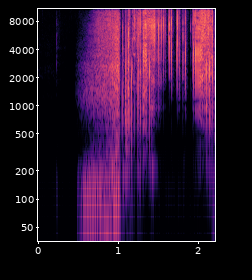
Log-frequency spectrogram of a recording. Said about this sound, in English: Scrunching up a drink bottle like a water bottle.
